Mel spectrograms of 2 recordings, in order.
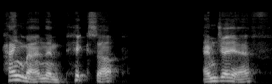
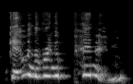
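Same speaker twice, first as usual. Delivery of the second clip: high, disbelieving repeat of the advice; incredulous echo. Retold or imitated. Pundit mocking commentator's pin advice, high incredulous squeak.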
